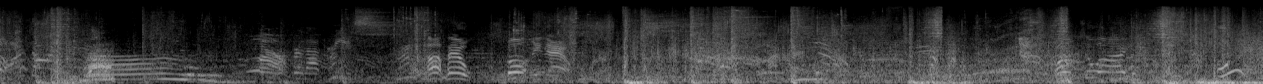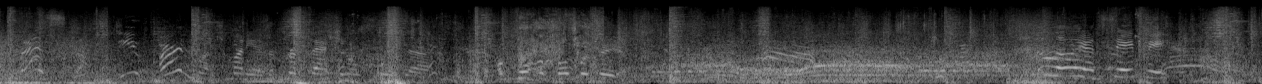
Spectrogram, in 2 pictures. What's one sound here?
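Blades slash and thud into bodies in quick, repeated blows.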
